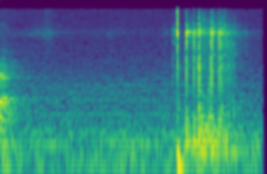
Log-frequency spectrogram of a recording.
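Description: A sharp click followed by a quick cluster of clicks and knocks, lasting about half a second, a little past the middle: the recording device being handled close to the microphone as the recording is stopped.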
